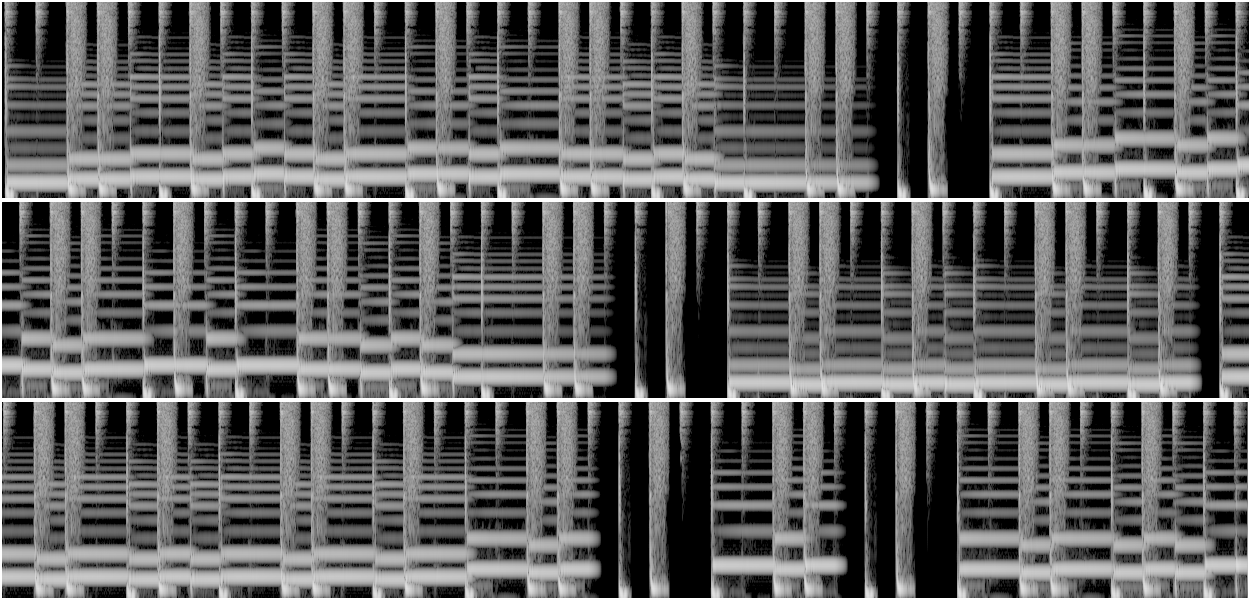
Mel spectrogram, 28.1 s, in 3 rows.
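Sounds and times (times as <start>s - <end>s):
ringtone: 0.0s - 6.6s, 7.4s - 14.0s, 14.8s - 23.2s, 24.0s - 25.1s, 25.9s - 28.0s.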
